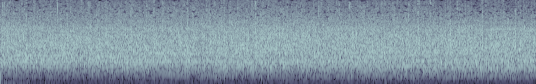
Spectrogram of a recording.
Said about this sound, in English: Here he's getting a prolonged standing ovation from the audience.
